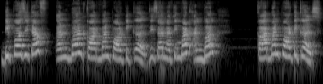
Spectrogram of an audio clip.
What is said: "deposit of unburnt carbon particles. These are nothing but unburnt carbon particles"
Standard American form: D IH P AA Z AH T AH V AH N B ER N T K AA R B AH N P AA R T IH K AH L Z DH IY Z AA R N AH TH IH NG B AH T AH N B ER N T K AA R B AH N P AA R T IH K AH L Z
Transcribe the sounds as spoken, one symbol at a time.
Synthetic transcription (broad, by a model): D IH P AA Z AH T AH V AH N B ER N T K AA R B AH N P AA R T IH K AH L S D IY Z AA R N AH T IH NG B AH T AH N B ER N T K AA R B AH N P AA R T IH K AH L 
